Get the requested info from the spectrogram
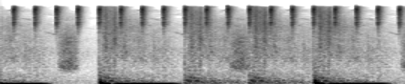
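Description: Crunk-style rap instrumental beat: long, deep bass notes under fast hi-hat ticks, with no melody line. The beat cuts out briefly about half a second in and again near the end.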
